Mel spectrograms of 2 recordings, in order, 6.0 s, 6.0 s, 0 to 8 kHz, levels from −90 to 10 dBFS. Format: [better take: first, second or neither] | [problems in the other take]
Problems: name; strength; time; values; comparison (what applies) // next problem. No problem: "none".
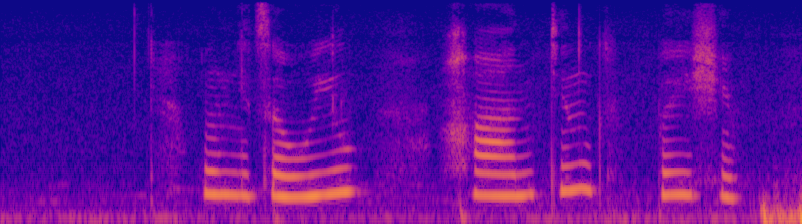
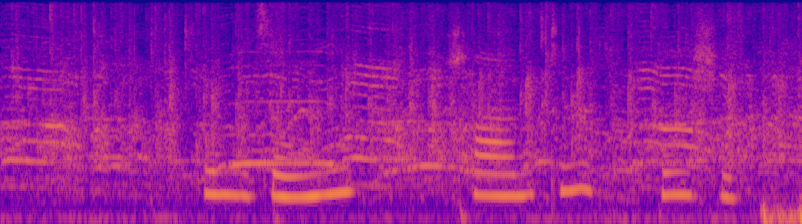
first | background sound (Applause); 3 dB below the speech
